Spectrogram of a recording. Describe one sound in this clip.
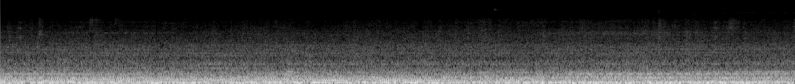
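A bus body rattles and vibrates.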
